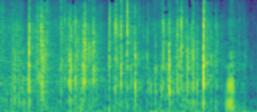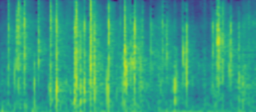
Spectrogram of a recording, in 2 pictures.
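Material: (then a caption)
Plastic film. A plastic-film Skittles candy bag is crumpled and twisted between two hands with long nails. It makes a dense, bright crinkling of sharp crackles and crunches that come in quick bursts with brief pauses. The sound is almost all high and has almost no low end.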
